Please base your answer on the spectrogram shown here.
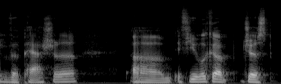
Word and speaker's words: Vipassana: that entry level, there's a meditation called Vipassana, spelled with a V, Vipassana.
